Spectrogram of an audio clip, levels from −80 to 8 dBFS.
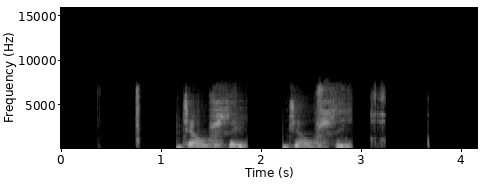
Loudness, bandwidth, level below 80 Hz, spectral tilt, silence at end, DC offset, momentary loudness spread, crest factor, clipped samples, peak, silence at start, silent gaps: -31 LUFS; 8 kHz; -78 dBFS; -4 dB/octave; 0.95 s; under 0.1%; 16 LU; 20 dB; under 0.1%; -14 dBFS; 0.75 s; 0.80-1.14 s, 1.89-2.21 s, 2.93-3.09 s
